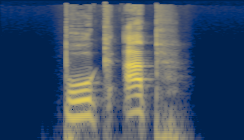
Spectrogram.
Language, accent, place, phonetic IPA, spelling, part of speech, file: German, Germany, Berlin, [ˌboːk ˈap], bog ab, verb, De-bog ab.ogg
- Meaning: first/third-person singular preterite of abbiegen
